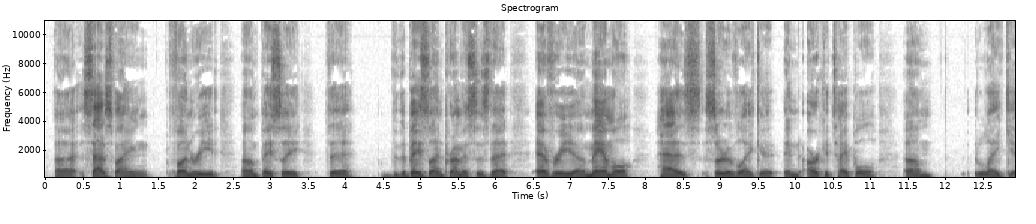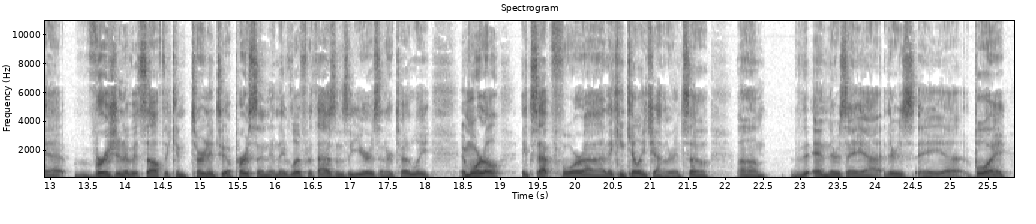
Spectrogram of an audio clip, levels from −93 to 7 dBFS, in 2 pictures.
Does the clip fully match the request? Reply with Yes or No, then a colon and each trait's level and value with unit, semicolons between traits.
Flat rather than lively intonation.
No: average, 3.2 semitones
